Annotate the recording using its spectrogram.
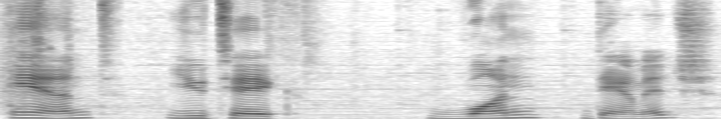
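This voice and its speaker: A woman acting as game master narrates a tabletop role-playing game in a casual, conversational way. Her voice is low-pitched and darkish in tone, and she speaks extremely slowly, with music playing behind her.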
